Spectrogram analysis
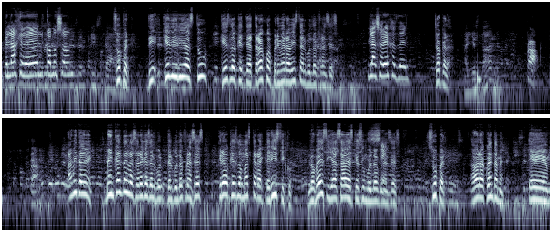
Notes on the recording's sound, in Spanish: Los episodios que grabamos en la Expo Mascotas fueron posibles gracias a una valiosa alianza estratégica con la organización de la feria. Llevar nuestro podcast a la Feria Expo Mascotas no fue una tarea sencilla.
